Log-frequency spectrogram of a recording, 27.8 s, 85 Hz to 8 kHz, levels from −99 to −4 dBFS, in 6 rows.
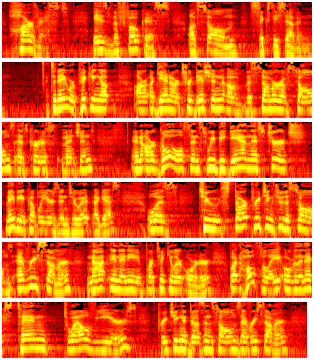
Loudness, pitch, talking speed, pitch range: -26 LUFS, 175 Hz, 145 wpm, 150-190 Hz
